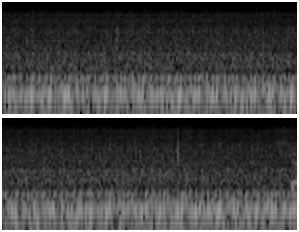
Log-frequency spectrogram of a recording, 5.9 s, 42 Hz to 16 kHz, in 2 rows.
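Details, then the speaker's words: 2019 Mustang GT returned to stock tune, on a drive: light quick ticking over steady V8 rumble, still ticking; owner believes it comes from the intake box or throttle body, unconfirmed. "you guys can hear it is still ticking [Music] and it's definitely out of the box or out of the throttle body so that will solve that problem"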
